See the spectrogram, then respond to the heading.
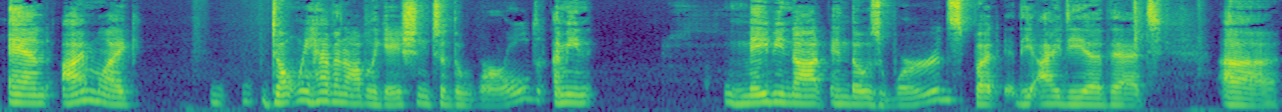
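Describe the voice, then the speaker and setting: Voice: mid-range voice, slow pace, fairly bright tone. A person in a casual, reflective podcast discussion, thinking aloud hesitantly and correcting themselves as they go.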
